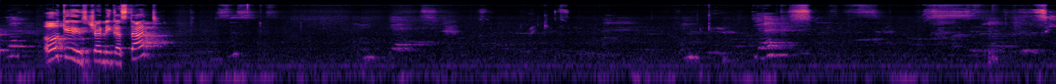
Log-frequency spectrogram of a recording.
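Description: A young child speaks in a high, sing-song voice close by.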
